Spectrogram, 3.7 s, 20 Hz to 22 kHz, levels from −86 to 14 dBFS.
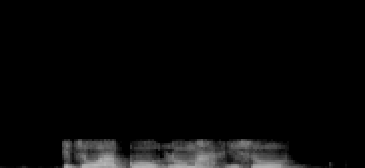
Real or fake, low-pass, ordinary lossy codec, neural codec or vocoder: real; 3.6 kHz; Opus, 32 kbps; none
